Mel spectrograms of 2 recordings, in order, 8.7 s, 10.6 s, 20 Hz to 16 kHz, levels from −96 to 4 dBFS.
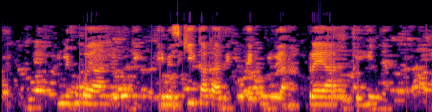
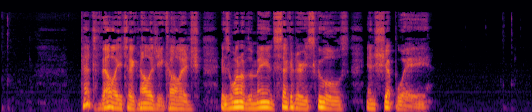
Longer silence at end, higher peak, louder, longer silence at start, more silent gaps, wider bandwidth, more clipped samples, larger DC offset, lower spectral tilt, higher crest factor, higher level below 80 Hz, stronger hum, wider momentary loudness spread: second, 0 s vs 2.1 s; about the same, 0 dBFS vs -2 dBFS; first, -13 LUFS vs -21 LUFS; second, 0.05 s vs 1.65 s; neither; second, 7.8 kHz vs 11.5 kHz; neither; neither; second, -3 dB/octave vs -5.5 dB/octave; second, 14 dB vs 20 dB; about the same, -50 dBFS vs -52 dBFS; neither; about the same, 14 LU vs 14 LU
